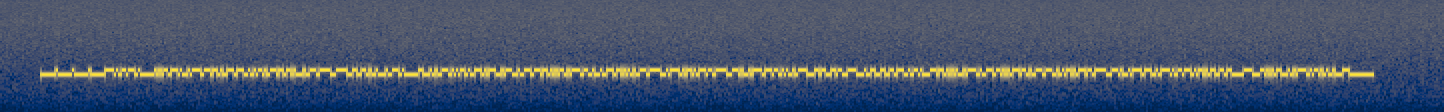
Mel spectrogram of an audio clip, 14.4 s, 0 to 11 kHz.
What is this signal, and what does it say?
RTTY (45.45 baud, 170 Hz shift), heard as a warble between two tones, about 1210 Hz centre. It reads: SHE AND GATTI-CASAZZA SEPARATED THE FOLLOWING YEAR AND THEN DIVORCED.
